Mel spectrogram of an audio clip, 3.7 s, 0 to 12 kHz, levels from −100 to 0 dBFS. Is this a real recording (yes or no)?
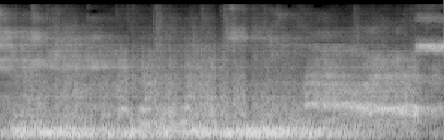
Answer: no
